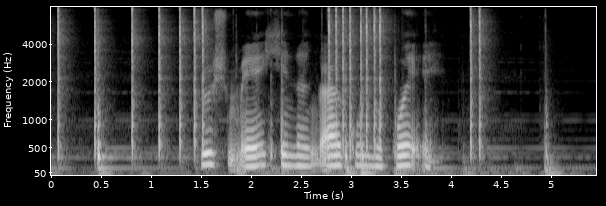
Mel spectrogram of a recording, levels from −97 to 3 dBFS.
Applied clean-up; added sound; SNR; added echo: none; Clock; 7 dB; none.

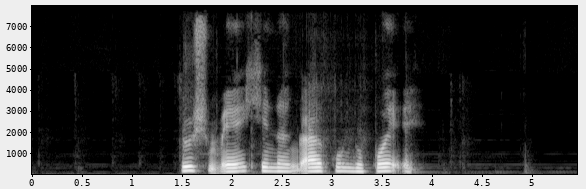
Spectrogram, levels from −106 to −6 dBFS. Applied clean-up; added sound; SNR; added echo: neural mask model DeepFilterNet 3.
